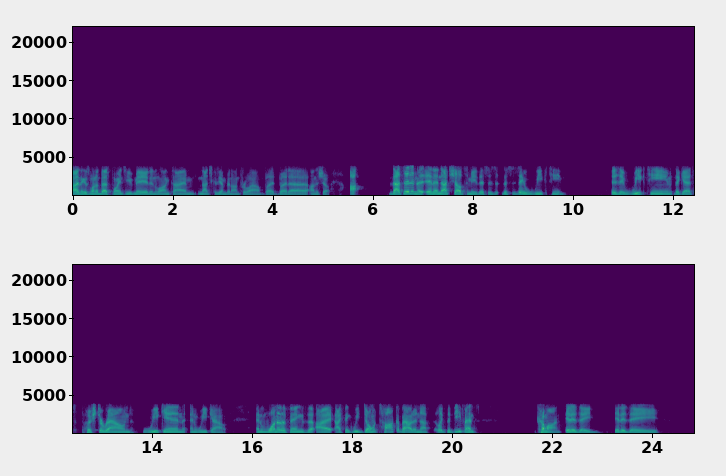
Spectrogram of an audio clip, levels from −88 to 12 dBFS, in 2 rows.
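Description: Nothing stood out as a technical fault on listening to this speech clip.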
